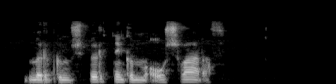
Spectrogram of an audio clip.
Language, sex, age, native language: Icelandic, male, 20-29, Icelandic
